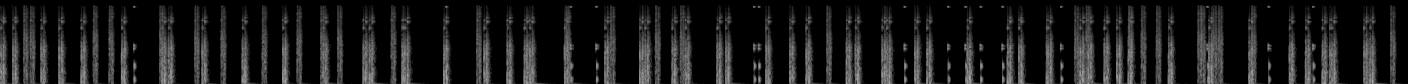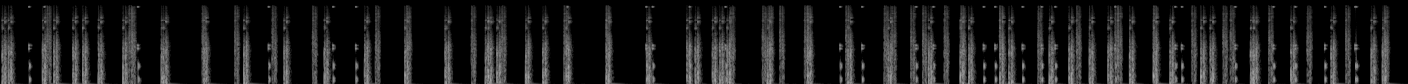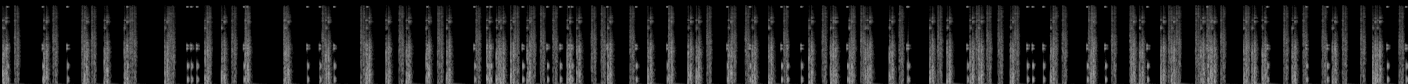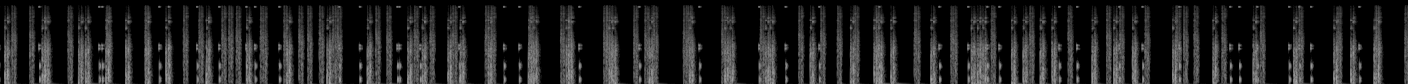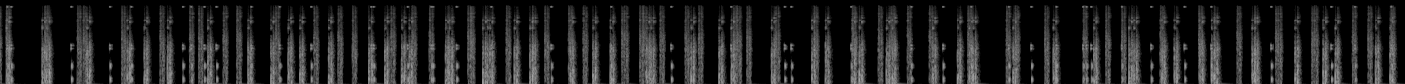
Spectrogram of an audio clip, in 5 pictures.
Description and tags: computer science polyrythm-66
Polyrhythmic performance with filtered noise in puredata.
filter, noise, polyrhythm, puredata, sample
